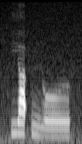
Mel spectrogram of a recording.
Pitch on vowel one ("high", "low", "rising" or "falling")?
high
